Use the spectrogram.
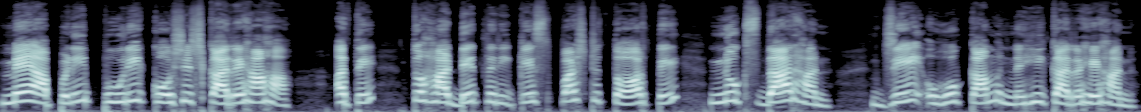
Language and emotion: Punjabi, angry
